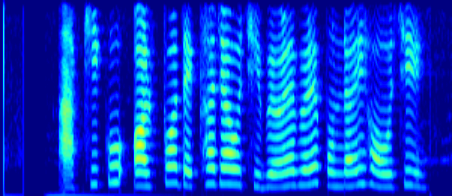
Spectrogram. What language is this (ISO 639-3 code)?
ori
